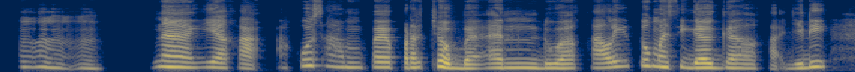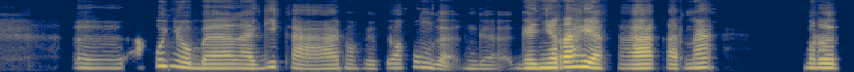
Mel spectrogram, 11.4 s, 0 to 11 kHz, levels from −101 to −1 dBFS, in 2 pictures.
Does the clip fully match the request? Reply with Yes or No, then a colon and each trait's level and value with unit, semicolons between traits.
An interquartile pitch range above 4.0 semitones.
No: average, 3.4 semitones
